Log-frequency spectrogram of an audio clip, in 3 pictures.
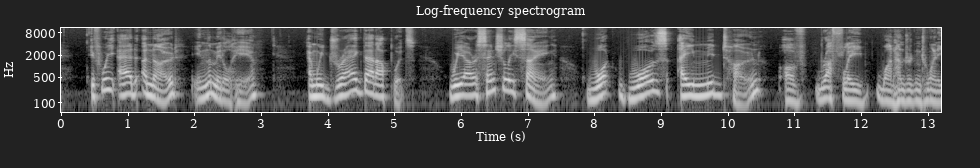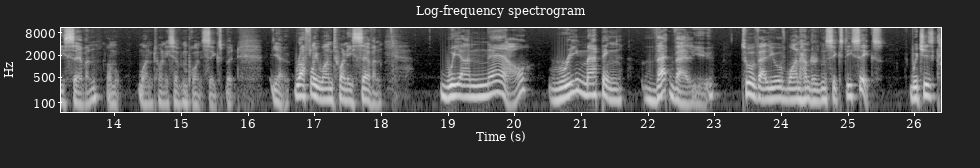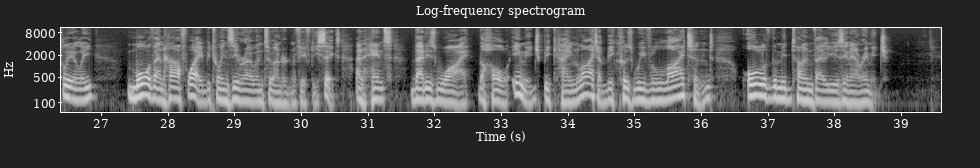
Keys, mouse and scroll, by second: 0.4-8.0 drag, 8.0-12.1 middle drag.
